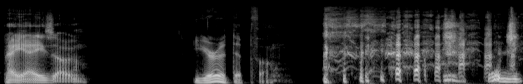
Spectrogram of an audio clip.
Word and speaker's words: Paizo: But it seems that most people nowadays just pronounce it Paizo. So you're saying it's a diphthong, like Paizo.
